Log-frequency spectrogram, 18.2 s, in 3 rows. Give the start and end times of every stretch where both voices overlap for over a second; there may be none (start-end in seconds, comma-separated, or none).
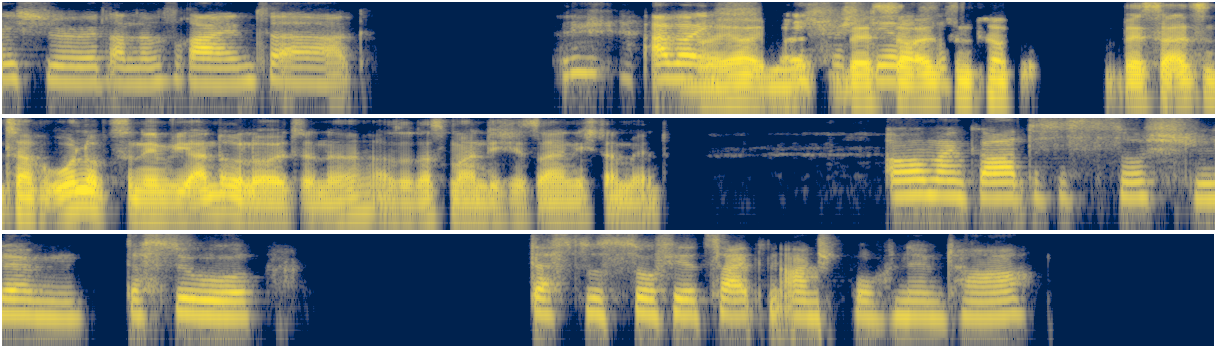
3.4-4.8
